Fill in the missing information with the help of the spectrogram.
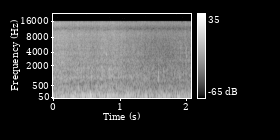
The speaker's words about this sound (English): I wish y'all was here to feel this wind on these waves, because it's perfect.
